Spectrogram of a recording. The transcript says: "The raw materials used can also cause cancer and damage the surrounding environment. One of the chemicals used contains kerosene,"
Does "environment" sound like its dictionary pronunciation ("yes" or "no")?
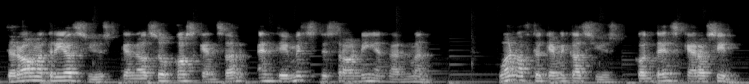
yes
